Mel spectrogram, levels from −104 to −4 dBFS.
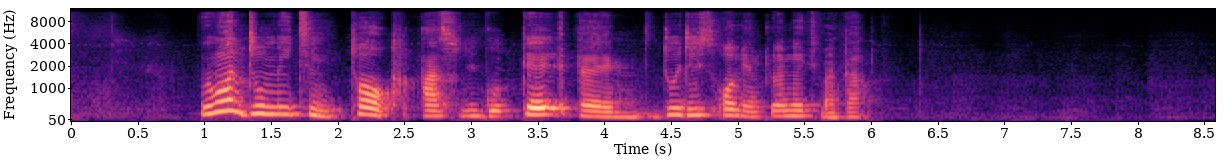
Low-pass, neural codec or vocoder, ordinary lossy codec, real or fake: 10.8 kHz; codec, 44.1 kHz, 1.7 kbps, Pupu-Codec; AAC, 64 kbps; fake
